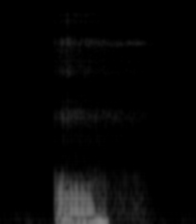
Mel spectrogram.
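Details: Adult woman snoring in bed, possible sleep apnea tagged: one loud, low, rattling snore on an in-breath, then quiet.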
